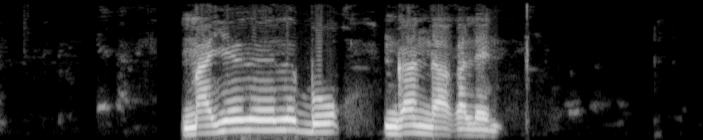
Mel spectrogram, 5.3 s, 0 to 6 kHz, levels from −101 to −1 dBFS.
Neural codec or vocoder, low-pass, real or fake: none; 5.4 kHz; real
